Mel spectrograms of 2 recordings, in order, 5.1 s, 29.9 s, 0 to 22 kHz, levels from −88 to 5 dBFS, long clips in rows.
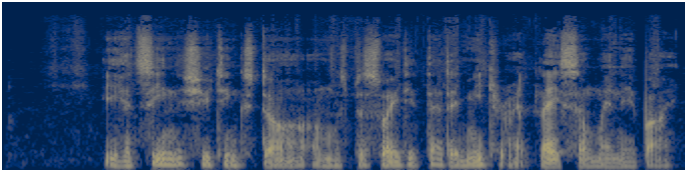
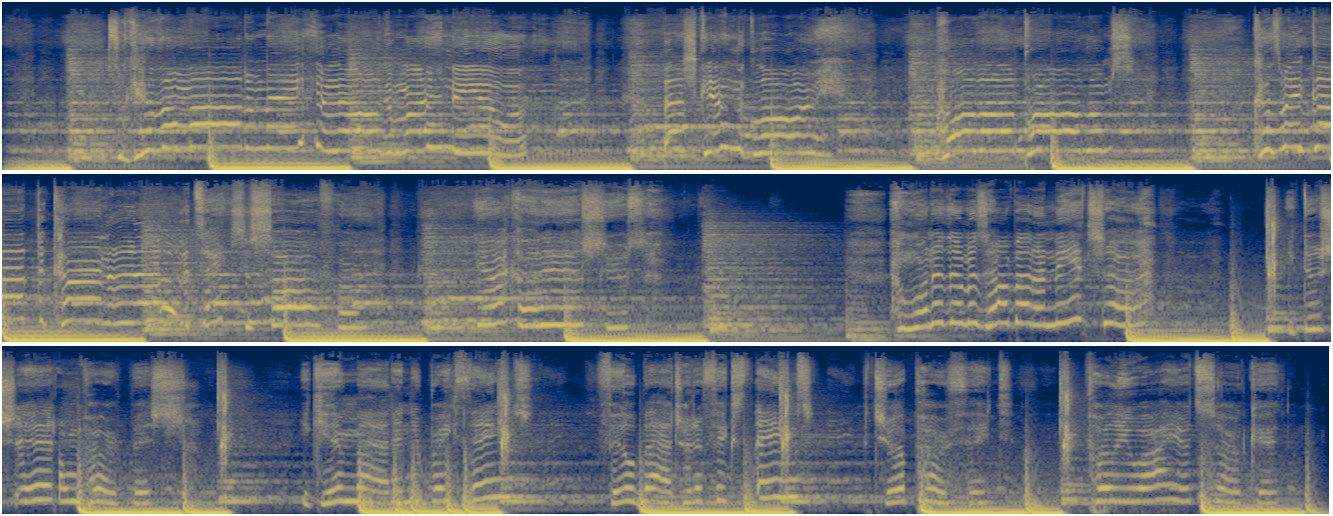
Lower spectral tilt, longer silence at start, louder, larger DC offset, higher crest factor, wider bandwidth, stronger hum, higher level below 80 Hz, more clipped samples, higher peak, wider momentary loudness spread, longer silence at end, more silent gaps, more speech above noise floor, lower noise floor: about the same, -3.5 dB/octave vs -4.5 dB/octave; first, 0.55 s vs 0 s; second, -29 LUFS vs -14 LUFS; neither; first, 24 dB vs 12 dB; second, 16 kHz vs 18 kHz; neither; second, -64 dBFS vs -14 dBFS; neither; second, -8 dBFS vs 0 dBFS; first, 10 LU vs 7 LU; about the same, 0.1 s vs 0 s; neither; first, 32 dB vs 23 dB; first, -62 dBFS vs -34 dBFS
